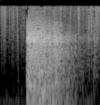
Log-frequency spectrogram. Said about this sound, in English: shell fire, and it's directed at the hill.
